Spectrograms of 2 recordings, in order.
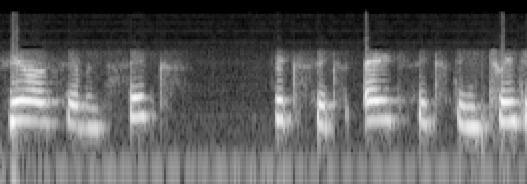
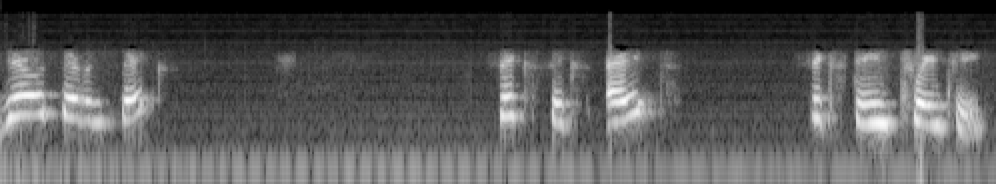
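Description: First: The number is said at a fast pace. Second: The number is said at a slower pace.

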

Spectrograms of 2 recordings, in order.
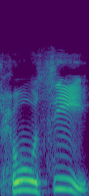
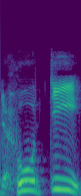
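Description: First: The middle consonant is a th sound. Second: The middle consonant is a plain t sound. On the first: The speaker calls it right. "It's Houthi. With a Tha" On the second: The speaker calls it wrong. "Not with a Ta. People pronounce it Houthi. That's wrong"

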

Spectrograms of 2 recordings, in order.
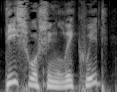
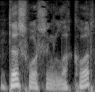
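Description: First: It is said with an Australian accent. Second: It is said with a New Zealand accent.

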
